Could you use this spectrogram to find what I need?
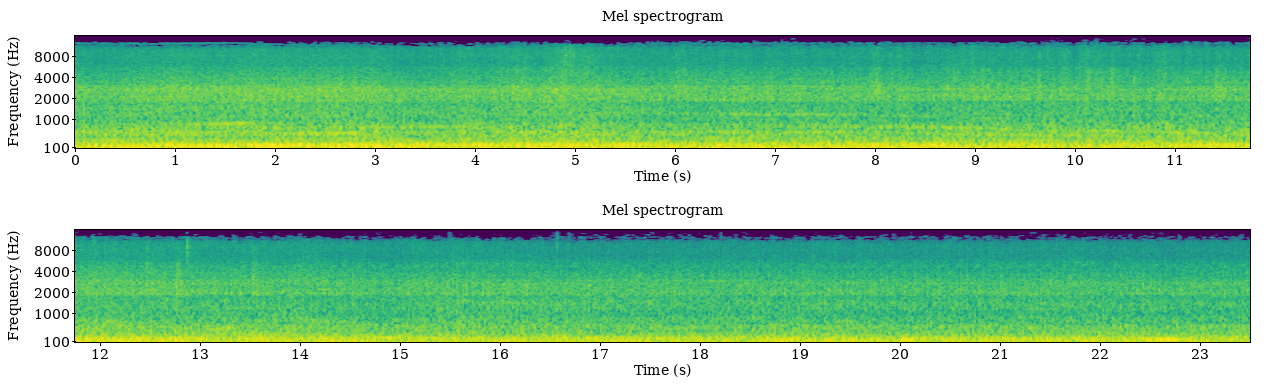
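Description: A bus body rattles and creaks over the road.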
